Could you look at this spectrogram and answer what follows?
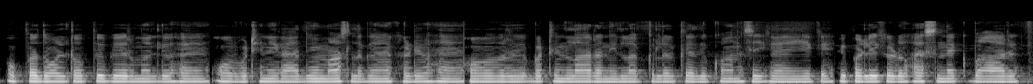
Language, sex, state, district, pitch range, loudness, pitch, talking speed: Marwari, male, Rajasthan, Nagaur, 130-135 Hz, -16 LUFS, 130 Hz, 160 wpm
